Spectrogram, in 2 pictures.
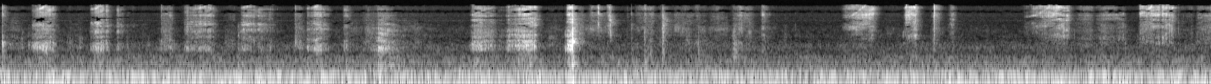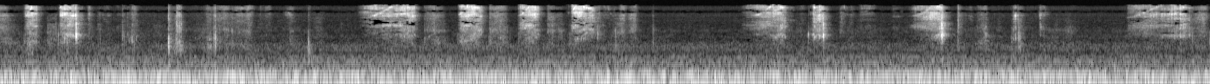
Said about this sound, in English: I'll cut these out.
